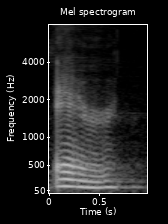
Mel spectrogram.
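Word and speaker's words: עיר: Watchers is translated from the Hebrew which is pronounced air and this is this is the actual Hebrew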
